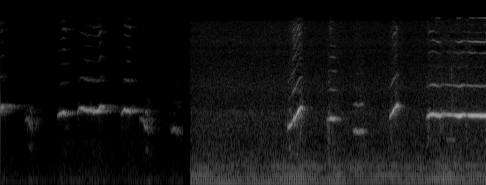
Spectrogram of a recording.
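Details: A pet male cockatiel whistles a short tune in a quiet room, then a steady background hum and hiss begins, over which it adds a few quick rising chirps and a long, level whistle.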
